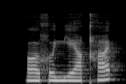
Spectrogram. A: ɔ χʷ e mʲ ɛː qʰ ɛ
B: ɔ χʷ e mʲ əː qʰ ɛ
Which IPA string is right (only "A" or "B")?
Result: A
